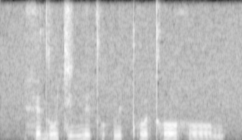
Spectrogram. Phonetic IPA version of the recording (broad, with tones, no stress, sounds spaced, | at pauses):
h e˥˨ d uː˥˨ t͡ɕ i˩˧ m n i˩˧ t̪ʰ u˧˩ k̚ n i˧˥ k̚ pʰ u˧ ə̯ kʰ oː˥˨ h oː˩ ŋ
